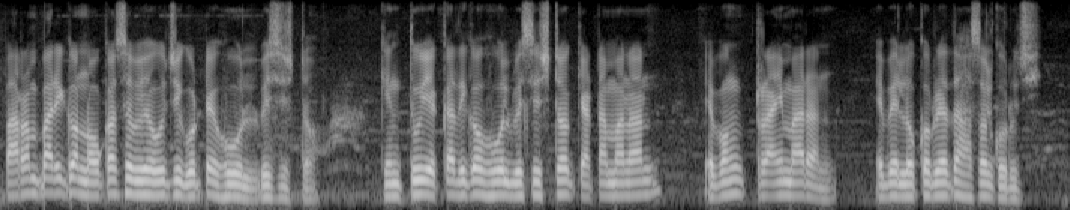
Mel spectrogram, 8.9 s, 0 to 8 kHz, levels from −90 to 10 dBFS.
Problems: constant background noise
